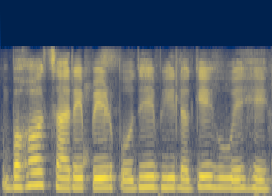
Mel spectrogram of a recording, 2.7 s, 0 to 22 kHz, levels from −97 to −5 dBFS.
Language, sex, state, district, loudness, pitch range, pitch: Hindi, female, Madhya Pradesh, Dhar, -15 LUFS, 190-215 Hz, 200 Hz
